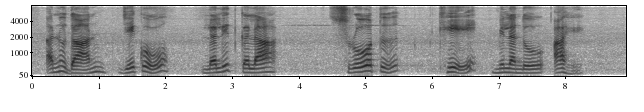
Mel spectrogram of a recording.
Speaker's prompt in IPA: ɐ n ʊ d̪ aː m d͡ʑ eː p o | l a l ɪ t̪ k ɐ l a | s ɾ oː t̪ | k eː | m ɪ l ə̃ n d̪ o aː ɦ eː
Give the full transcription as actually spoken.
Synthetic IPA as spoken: ɐ n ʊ d̪ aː n d͡ʑ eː k o | l ɐ l ɪ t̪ k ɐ l a | s ɾ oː t̪ | kʰ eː | m ɪ l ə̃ n d̪ o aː ɦ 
